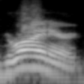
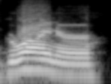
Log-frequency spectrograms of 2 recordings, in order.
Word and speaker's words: Greiner: Next up, we have class of 29 out of Illinois, Grryer. Gr i ne. And that's spelled like my name. All right. So, and that's Grryer.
